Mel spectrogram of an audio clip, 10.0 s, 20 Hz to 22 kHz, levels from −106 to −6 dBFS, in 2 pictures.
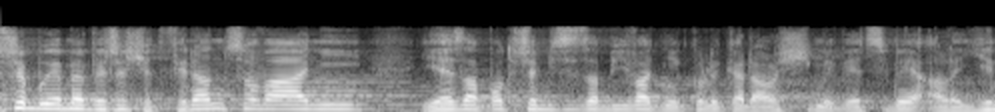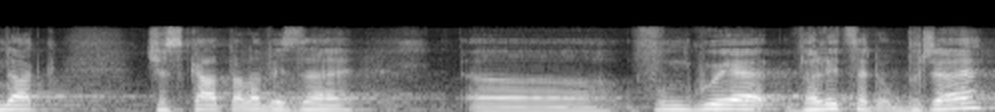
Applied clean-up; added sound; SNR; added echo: none; none; none; none.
